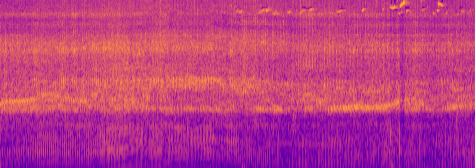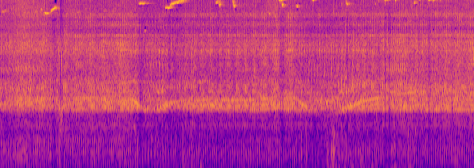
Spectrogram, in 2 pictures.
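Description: A motorcycle jolts and rattles over bumpy ground.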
